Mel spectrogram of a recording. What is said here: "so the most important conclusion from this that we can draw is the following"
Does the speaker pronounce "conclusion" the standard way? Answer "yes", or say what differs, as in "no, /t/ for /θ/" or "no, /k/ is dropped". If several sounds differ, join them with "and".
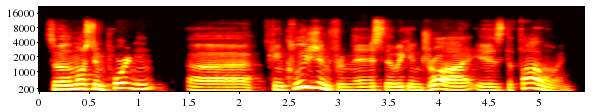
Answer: yes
